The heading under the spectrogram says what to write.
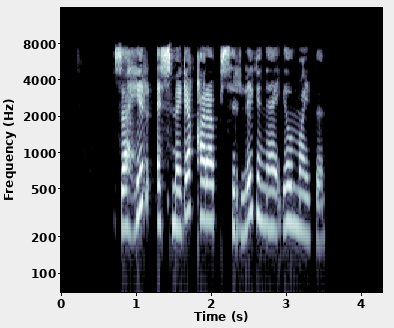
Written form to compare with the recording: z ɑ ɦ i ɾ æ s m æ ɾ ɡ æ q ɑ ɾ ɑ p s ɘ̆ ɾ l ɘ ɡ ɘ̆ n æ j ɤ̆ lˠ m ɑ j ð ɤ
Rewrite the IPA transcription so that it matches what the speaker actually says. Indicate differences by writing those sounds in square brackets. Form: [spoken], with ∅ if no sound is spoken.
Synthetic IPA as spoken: z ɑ ɦ i ɾ æ s m æ [∅] ɡ æ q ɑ ɾ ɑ p s ɘ̆ ɾ l ɘ ɡ ɘ̆ n æ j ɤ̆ lˠ m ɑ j ð ɤ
